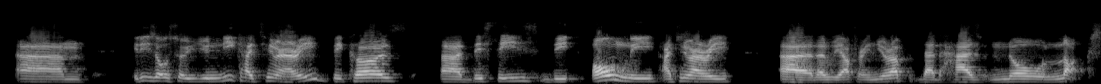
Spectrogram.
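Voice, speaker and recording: A man with a French accent talks at a fairly slow pace, his medium pitch showing ordinary variation and his tone bright and sharp. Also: quiet background. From France. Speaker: cruise line representative. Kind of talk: webinar presentation. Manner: halting.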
